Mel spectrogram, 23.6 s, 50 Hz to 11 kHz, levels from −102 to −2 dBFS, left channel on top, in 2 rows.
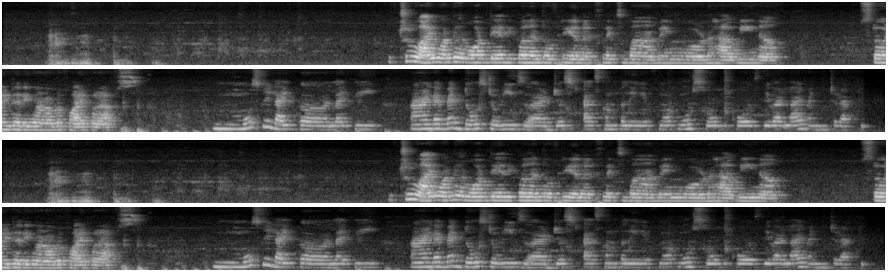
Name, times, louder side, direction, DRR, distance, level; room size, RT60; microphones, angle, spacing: voice 1, 0.6-1.2 1.5-1.6 5.3-10.4 11.6-13.5, left 2 dB, 80° left, 0.9 m, -29 dB
voice 2, 2.5-3.5 14.1-14.2 14.6-16.8 17.2-23.3, left 2 dB, 20° left, 0.4 m, -37 dB
3.5 x 2.3 x 2.4 m
head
